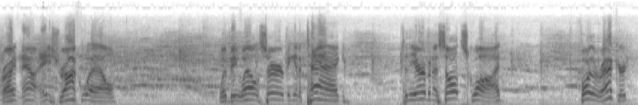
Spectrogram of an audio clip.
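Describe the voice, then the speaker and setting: A man's voice: high-pitched, a little slow, long pauses, music in the background. A man calling live wrestling play-by-play in emphatic, clipped phrases over arena noise. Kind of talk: live sports commentary. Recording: noisy live wrestling event.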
